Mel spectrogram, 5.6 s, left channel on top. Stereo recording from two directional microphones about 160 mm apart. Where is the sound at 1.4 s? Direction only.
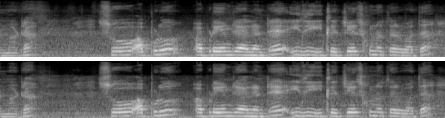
20° right (ahead or behind).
